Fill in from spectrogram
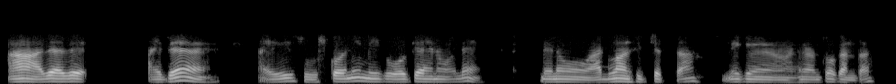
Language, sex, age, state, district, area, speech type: Telugu, male, 45-60, Telangana, Mancherial, rural, conversation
